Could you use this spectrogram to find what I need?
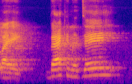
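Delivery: ordinary delivery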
